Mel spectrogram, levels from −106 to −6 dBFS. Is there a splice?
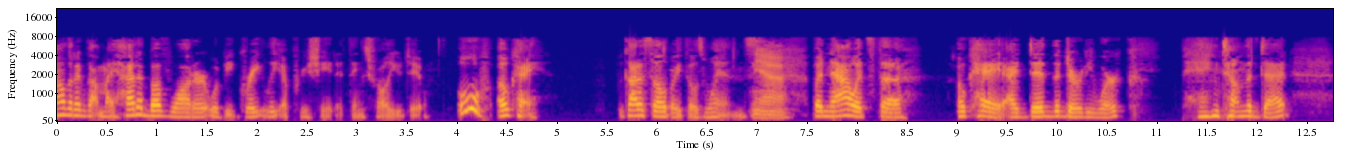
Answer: no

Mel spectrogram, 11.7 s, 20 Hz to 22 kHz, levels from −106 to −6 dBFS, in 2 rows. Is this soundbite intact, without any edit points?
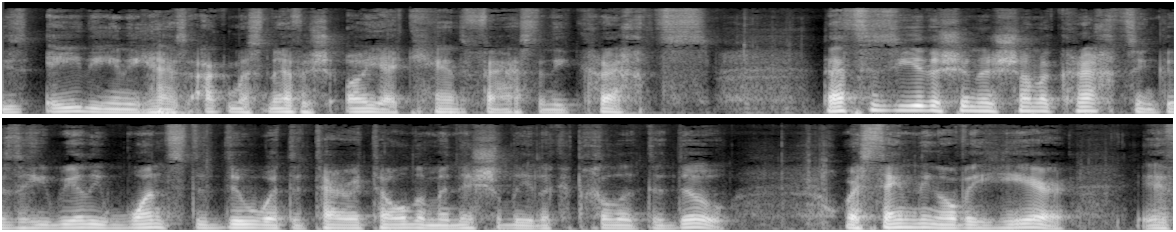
yes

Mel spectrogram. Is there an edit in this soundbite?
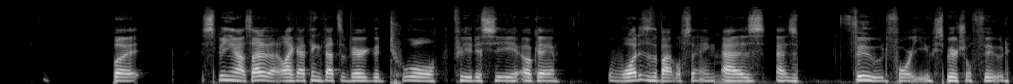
yes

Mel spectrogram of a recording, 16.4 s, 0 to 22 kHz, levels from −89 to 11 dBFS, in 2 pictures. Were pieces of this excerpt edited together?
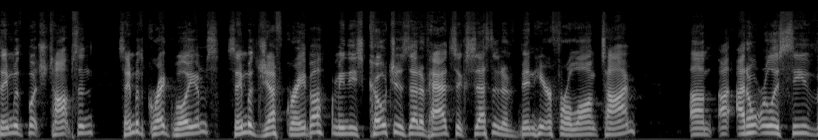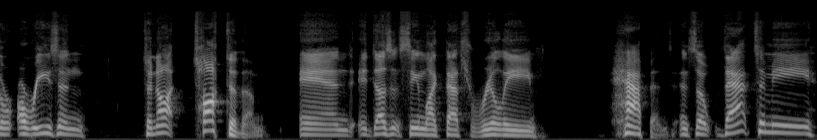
no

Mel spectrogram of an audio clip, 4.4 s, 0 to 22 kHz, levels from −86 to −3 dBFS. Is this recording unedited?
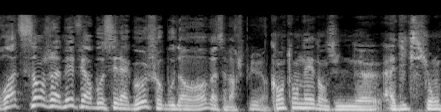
no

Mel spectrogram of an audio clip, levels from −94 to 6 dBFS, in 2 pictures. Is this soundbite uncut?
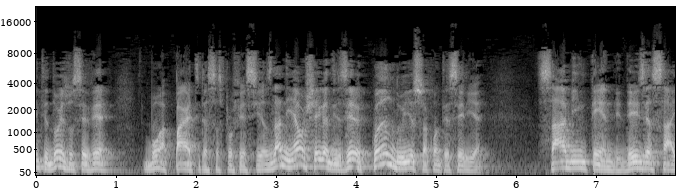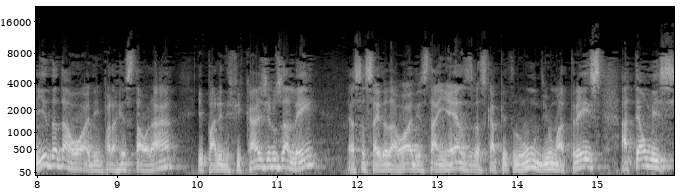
yes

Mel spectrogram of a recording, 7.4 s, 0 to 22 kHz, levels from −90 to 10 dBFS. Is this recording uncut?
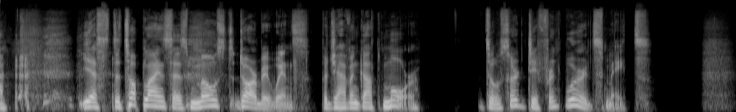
yes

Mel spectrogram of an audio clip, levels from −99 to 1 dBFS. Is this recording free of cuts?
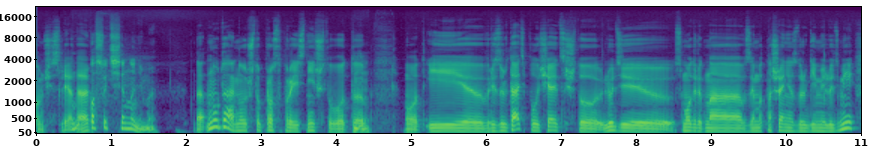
no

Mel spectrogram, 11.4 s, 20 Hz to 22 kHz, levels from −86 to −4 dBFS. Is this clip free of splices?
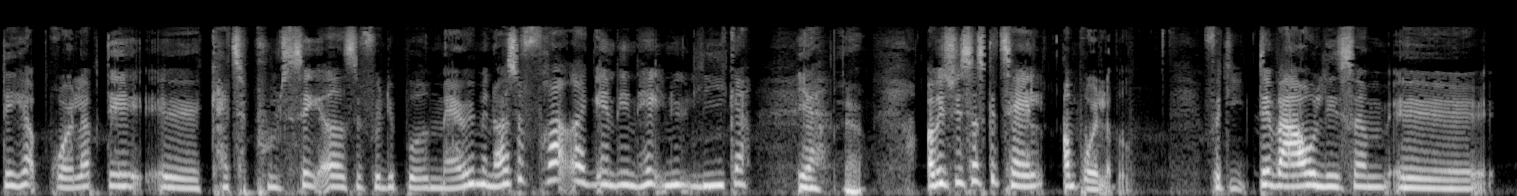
no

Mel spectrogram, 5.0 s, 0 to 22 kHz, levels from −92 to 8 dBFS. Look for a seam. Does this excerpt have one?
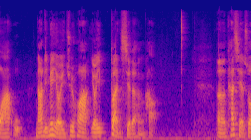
no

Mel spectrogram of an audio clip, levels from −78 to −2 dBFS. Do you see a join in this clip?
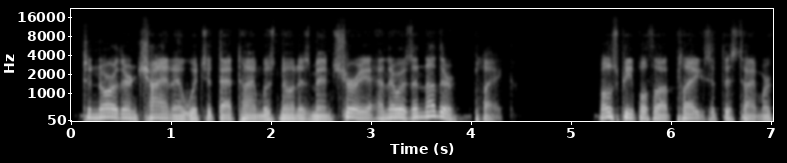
no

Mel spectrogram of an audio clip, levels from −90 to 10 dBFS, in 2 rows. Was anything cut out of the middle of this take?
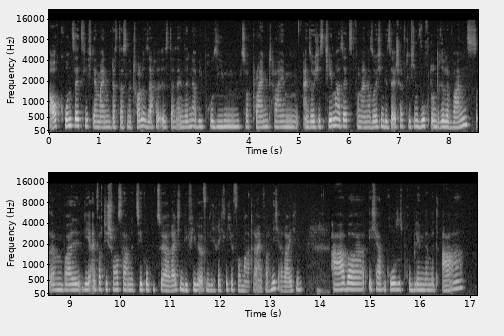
yes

